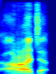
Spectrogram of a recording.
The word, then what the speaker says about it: Rajab: Bulan Rajab bahasa Melayu kita sebut sebagai Rejab lah. Bahasa Arab kita sebut Rajab kan.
